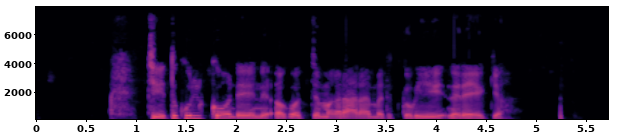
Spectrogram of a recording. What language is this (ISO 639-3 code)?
kln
